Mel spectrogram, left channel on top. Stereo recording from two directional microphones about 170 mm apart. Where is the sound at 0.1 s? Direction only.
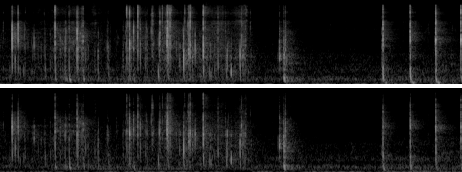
25° left (ahead or behind).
